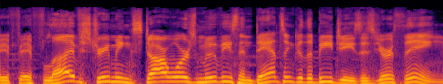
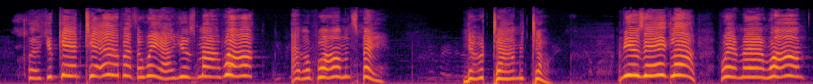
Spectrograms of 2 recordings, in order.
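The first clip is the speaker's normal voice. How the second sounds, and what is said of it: Sung impression of a pop group. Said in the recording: “my Bee Gees impression”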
